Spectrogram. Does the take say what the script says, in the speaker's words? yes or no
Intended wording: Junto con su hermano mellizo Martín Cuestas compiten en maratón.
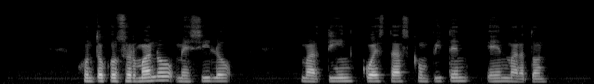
yes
